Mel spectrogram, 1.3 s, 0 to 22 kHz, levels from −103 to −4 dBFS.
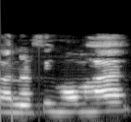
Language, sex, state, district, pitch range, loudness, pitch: Hindi, female, Bihar, Sitamarhi, 235-255 Hz, -15 LUFS, 245 Hz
